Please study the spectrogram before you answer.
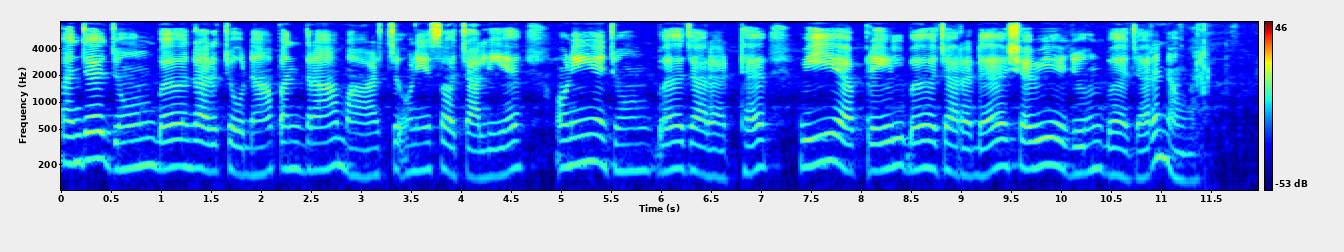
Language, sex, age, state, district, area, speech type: Sindhi, female, 60+, Maharashtra, Thane, urban, spontaneous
